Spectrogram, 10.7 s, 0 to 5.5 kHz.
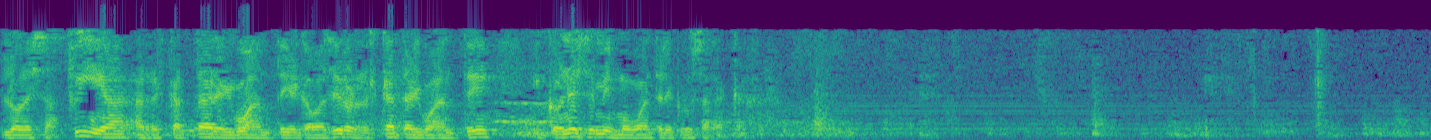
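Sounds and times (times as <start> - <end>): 
speech: 0.0 - 6.0
chairs and tables dragged across floor upstairs: 5.4 - 10.7.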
